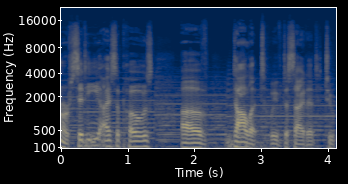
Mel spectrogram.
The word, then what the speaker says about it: Dollet: When last we left our heroes, they were making a dramatic landing at the town or city, I suppose, of Dalot. we've decided to pronounce it.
